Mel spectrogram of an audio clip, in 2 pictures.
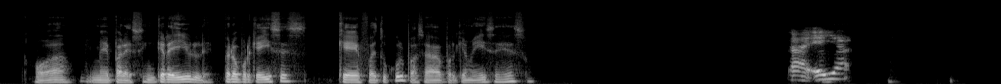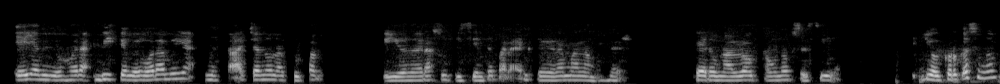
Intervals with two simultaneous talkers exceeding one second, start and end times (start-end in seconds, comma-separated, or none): none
